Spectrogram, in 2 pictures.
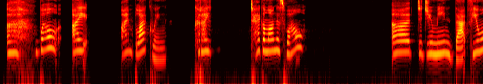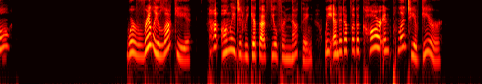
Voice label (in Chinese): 外籍美式女声角色黑魔法师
